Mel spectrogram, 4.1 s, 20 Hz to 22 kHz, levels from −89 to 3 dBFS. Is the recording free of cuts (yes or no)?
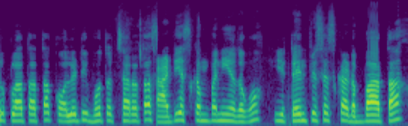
no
